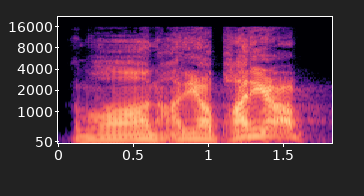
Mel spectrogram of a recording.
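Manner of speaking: growling voice. A man presses another man struggling to pull out his wallet, growling. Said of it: "black पुन्हा गुरगुरला".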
